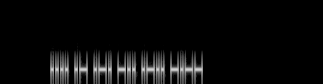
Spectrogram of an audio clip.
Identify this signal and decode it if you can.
Morse code, heard as a keyed tone, about 50 wpm, 700 Hz. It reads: HARDLY
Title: Top 1751-2000 Words 50wpm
